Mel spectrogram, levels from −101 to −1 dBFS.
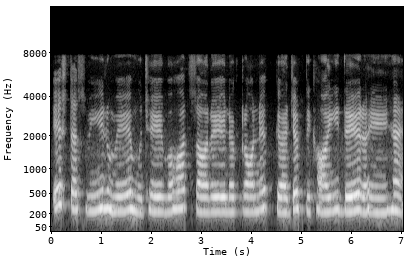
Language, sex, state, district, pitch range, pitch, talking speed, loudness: Hindi, female, Madhya Pradesh, Katni, 220-255 Hz, 230 Hz, 100 wpm, -16 LUFS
